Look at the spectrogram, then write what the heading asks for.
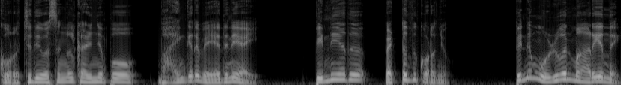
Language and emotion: Malayalam, surprised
